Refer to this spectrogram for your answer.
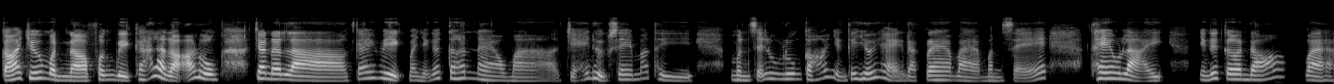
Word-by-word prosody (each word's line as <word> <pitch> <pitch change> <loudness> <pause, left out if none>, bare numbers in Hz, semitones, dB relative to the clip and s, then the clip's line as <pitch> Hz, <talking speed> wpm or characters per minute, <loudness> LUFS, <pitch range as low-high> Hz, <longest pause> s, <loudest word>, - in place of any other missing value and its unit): Có 205 +7 +8
chứ 280 0 +2
mình, 225 -8 +2
ờ, 180 -1 +7
phân 220 +5 -3
biệt 190 -3 +3
khá 230 - -2
là 375 - +7
rõ 475 +1 +5
luôn, 245 -7 +3 0.4
cho 275 -3 +7
nên 245 -2 +5
là 175 -5 +4
cái 275 +3 -3
việc 255 -8 +2
mà 195 - -7
những 170 -3 -11
cái 270 - -5
kênh 280 0 -4
nào 200 -6 -5
mà 170 -1 -8 0.2
trẻ 185 +10 -7
được 195 -10 -2
xem 230 -1 -2
á 275 +2 -10
thì 175 -4 -9 0.4
mình 210 -2 -6
sẽ 200 - -1
luôn 260 -1 -8
luôn 250 0 -4
có 335 - -4
những 335 - -10
cái 255 +6 -5
giới 260 +4 -2
hạn 305 -3 -5
đặt 180 -2 -7
ra 205 -1 -1
và 175 -5 -6
mình 170 +1 -13
sẽ 180 - -5 0.5
theo 275 -1 +3
lại 175 -8 0 0.4
những 210 0 -6
cái 265 - +2
kênh 240 -4 +2
đó. 225 +11 -2 0.2
Và 195 -2 0
220 Hz, 210 wpm, -22 LUFS, 185-265 Hz, 0.5 s, Có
